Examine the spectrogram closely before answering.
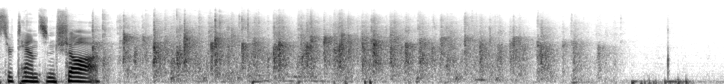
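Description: Applause breaks out and slowly fades.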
